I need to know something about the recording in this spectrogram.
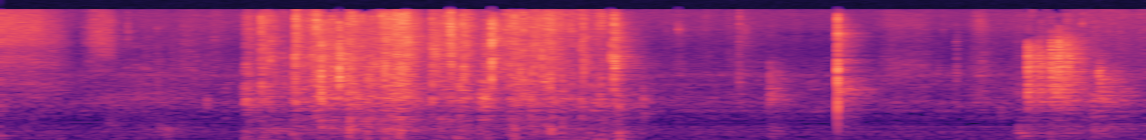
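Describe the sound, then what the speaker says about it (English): A square sheet of paper is folded into a triangle, giving faint crinkling and rustling with a few sharp creasing snaps, close and quiet with no talking. "Just fold into a triangle."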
